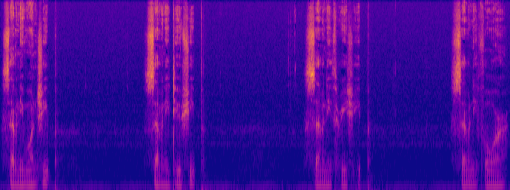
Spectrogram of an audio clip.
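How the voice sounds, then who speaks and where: A man telling a calm ASMR sleep story, counting in a soft, half-whispered, unhurried way. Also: a bass voice, husky, no room sound.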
